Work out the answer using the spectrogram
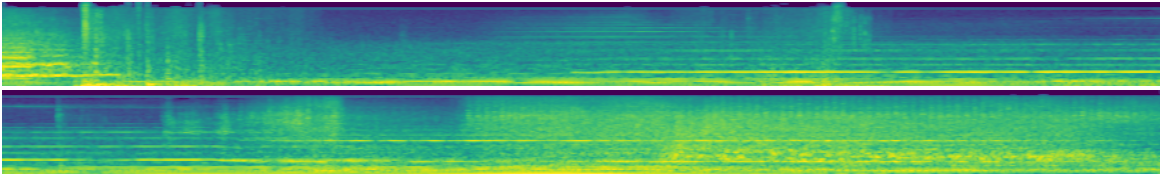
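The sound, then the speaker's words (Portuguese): A car skids and strikes a pedestrian crossing the road, with a loud engine roar and tire noise, a sharp impact partway through, and then a heavy engine rumble that keeps going. “Baque surdo, um corpo revira no ar e volta pesadamente ao chão. Sob as rodas de um carro”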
